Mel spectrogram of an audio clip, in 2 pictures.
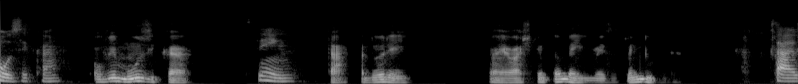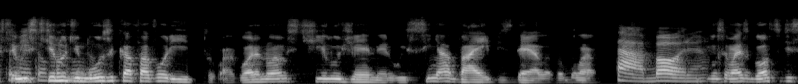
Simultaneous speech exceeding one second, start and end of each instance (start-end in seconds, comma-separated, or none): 8.0-9.2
